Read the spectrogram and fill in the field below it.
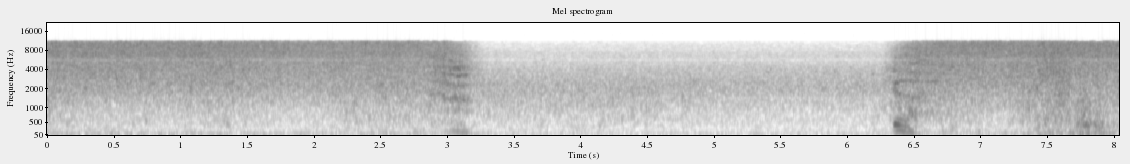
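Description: A swimmer's strokes slosh through water.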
